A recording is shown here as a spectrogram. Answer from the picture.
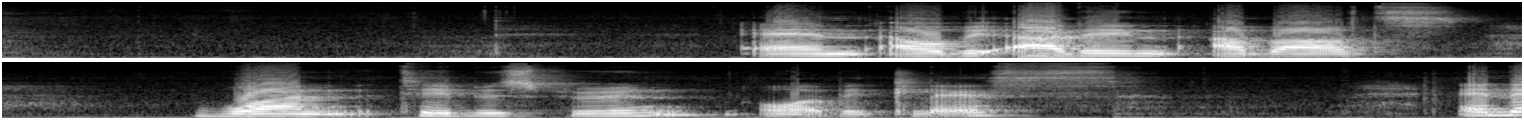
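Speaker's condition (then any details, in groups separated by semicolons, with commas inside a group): No condition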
